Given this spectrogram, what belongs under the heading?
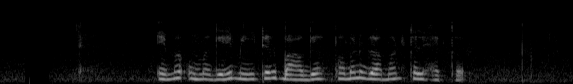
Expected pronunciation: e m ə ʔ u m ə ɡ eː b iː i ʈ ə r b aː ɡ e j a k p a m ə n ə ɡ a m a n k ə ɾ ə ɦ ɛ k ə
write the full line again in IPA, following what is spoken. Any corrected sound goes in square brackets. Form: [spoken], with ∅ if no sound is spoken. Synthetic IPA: e m ə ʔ u m ə ɡ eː [m] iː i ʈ ə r b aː ɡ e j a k p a m ə n ə ɡ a m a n k ə [l] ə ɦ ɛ k ə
